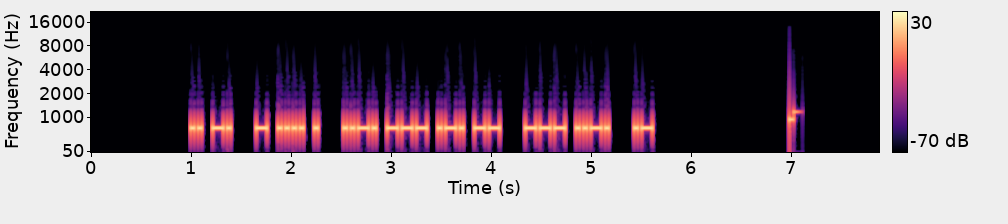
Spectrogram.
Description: Morse code, heard as a keyed tone, about 33 wpm, 700 Hz. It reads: IN THE FORM OF A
